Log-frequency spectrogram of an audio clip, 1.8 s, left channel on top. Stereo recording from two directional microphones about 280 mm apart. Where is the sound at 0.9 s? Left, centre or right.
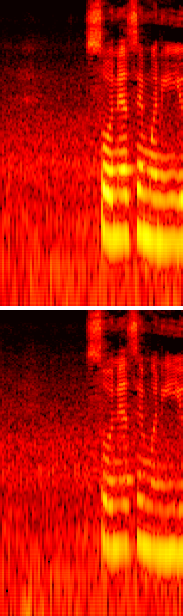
Centre.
